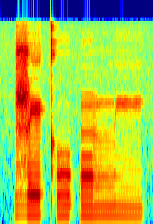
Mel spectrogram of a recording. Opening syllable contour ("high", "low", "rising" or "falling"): high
